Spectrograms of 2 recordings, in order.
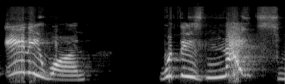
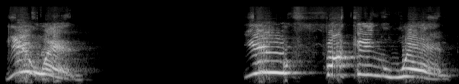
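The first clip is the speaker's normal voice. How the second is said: defiant shout; 5 semitones higher, slower than usual. Real, not acted. Conceding to the haters, defiant.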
